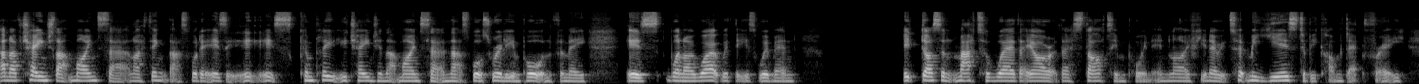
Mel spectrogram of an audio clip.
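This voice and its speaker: With a southern English accent, a woman talks at a fairly quick pace in a fairly low pitch. Her intonation is flat and monotone over a quiet background. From southern England. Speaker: social worker and finance coach. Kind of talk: casual chat. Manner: conversational with fillers.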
